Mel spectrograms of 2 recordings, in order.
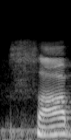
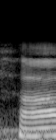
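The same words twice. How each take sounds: First: The consonant is a hissing s sound. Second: The consonant is a soft th without hissing. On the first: The speaker calls it wrong. "सा पढ़ना गलत है" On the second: The speaker calls it right. "सा में सीटी नहीं आएगी"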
